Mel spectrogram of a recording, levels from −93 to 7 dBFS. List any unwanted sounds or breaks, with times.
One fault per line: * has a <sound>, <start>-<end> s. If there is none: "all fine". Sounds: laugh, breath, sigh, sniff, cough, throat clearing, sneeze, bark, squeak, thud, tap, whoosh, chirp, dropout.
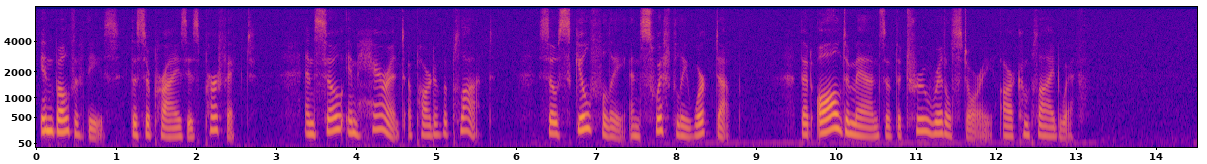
all fine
